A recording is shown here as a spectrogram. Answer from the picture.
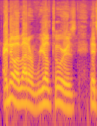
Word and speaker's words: realtor: and i became a realtor taking a class in one of these how do you say real tour it's not really tour uh if you say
